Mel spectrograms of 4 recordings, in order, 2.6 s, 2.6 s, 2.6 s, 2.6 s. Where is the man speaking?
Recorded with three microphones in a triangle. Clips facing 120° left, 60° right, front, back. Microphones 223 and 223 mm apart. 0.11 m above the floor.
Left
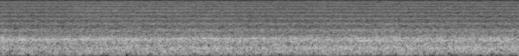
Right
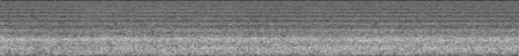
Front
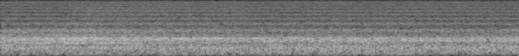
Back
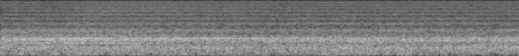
I don't hear a man speaking.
